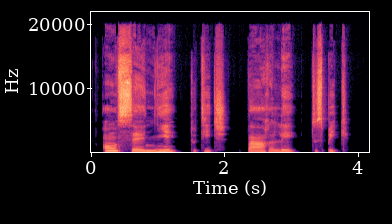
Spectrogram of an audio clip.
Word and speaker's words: enseigner: Enseigner, élève. G and N produce the sound N. Enseigner. ER, at the end of the word, ER, produce the sound E.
